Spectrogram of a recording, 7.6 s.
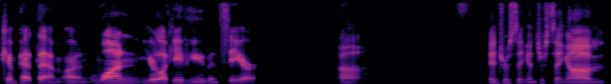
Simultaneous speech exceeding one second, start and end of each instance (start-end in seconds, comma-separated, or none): none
